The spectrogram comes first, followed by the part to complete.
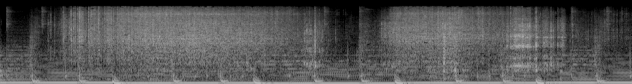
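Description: Small plastic beads poured out of a plastic cup, clattering onto a tabletop in two long pours, over background music with a steady beat.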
